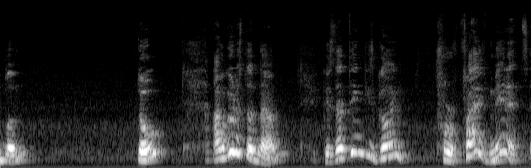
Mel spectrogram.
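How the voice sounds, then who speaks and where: Young man from Bulgaria, webcam vlog, mellow voice with a lively swinging pitch, talks close to the camera. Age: young adult. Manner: animated, gestures a lot, repeats phrases for emphasis. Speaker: video creator. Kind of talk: reflective webcam monologue. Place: small bright room indoors. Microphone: webcam at close range, filmed from below.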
